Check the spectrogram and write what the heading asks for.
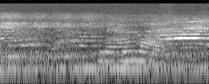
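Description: Speech only: a child's voice, high in pitch, speaking in short bits.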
